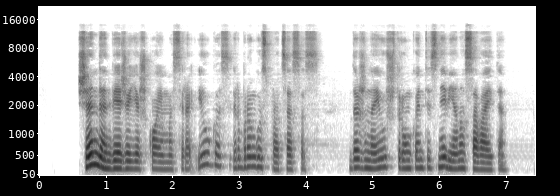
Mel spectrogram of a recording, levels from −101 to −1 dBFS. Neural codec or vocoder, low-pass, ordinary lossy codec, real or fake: none; 14.4 kHz; MP3, 96 kbps; real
